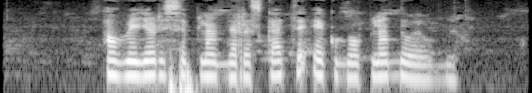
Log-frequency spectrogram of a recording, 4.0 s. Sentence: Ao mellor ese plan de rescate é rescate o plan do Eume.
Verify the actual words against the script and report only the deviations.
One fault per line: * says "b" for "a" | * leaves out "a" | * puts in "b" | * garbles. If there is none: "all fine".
* says "coma" for "rescate"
